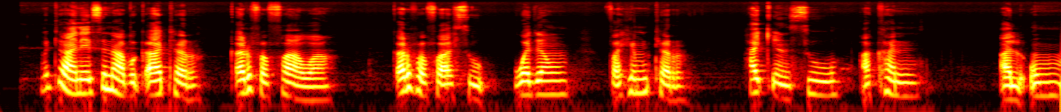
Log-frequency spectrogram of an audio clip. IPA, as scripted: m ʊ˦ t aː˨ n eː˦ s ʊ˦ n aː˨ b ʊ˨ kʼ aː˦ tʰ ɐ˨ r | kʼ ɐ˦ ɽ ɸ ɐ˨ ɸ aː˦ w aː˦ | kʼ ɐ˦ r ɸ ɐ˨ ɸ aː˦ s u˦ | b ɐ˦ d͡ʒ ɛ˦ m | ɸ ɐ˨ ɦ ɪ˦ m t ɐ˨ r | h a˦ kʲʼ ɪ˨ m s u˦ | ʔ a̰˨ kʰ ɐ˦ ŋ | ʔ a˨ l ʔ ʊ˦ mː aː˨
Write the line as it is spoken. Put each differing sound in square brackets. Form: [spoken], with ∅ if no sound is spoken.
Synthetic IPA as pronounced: m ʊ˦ t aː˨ n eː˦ s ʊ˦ n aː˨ b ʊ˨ kʼ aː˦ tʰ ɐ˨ r | kʼ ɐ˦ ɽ ɸ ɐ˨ ɸ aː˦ w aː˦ | kʼ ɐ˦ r ɸ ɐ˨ ɸ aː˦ s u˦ | [w] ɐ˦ d͡ʒ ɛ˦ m | ɸ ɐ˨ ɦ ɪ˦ m t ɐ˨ r | h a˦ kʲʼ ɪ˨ [n] s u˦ | ʔ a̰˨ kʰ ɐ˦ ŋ | ʔ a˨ l ʔ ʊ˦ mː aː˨

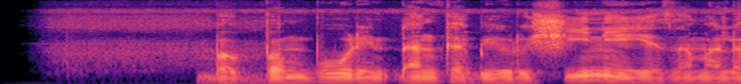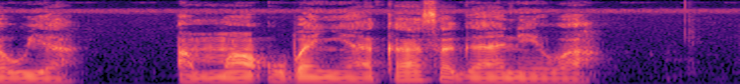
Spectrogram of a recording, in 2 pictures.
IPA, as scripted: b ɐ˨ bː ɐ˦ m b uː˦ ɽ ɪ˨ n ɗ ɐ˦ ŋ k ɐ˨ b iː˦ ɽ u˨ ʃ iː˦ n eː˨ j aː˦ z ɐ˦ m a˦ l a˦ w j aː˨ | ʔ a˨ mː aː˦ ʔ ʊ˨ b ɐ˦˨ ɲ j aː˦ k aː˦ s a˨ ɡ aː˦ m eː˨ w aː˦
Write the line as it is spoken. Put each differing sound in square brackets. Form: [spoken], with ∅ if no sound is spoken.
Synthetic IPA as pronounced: b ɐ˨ bː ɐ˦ m b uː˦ ɽ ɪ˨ n ɗ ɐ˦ ŋ k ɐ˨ b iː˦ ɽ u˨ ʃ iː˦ n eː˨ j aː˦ z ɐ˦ m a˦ l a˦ w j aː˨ | ʔ a˨ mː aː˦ ʔ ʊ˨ b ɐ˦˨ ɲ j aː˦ k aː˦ s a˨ ɡ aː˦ [n] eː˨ w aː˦

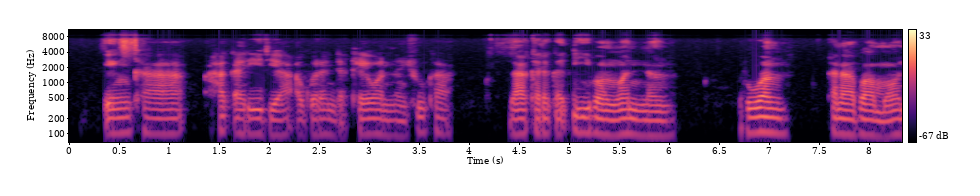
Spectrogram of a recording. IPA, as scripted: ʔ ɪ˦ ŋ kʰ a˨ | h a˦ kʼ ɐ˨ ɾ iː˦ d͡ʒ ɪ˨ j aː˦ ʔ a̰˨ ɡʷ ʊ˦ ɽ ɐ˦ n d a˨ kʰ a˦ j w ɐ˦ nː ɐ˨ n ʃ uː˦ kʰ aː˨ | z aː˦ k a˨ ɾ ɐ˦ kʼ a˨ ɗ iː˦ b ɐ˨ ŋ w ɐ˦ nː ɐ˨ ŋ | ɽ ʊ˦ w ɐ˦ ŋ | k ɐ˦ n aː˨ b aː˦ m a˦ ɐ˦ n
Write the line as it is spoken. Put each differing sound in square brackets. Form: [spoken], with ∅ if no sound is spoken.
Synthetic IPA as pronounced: ʔ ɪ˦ ŋ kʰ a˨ | h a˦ kʼ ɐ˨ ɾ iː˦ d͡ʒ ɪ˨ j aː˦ ʔ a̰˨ ɡʷ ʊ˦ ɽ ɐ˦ n d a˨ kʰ a˦ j w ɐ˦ nː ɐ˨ n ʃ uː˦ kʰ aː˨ | z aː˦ k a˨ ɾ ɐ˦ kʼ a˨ ɗ iː˦ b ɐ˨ ŋ w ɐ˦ nː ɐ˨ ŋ | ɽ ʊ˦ w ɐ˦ ŋ | k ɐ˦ n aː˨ b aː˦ m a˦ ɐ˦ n

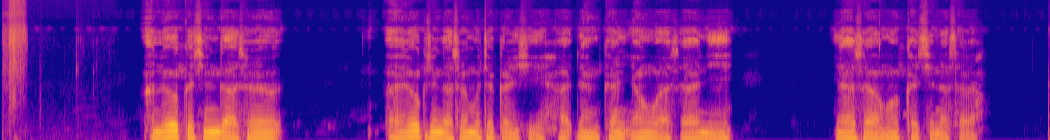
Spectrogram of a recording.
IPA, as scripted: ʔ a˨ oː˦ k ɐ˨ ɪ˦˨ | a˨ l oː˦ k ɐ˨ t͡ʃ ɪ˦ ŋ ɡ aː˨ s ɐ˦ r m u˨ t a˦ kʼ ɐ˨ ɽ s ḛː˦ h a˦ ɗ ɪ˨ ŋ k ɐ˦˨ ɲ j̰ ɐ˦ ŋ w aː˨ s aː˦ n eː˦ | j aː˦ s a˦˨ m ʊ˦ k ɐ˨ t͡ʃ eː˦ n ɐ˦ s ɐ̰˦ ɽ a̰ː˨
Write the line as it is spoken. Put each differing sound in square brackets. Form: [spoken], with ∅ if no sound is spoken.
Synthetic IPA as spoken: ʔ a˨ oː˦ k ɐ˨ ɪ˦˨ | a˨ l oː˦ k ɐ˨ t͡ʃ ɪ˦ ŋ ɡ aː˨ s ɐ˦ r m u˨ t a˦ kʼ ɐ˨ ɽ [ʃ] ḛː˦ h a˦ ɗ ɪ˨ ŋ k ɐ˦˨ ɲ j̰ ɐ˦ ŋ w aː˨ s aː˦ n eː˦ | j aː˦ s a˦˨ m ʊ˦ k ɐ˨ t͡ʃ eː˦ n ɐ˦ s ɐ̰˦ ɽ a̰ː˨

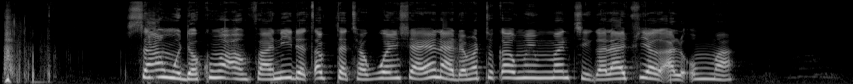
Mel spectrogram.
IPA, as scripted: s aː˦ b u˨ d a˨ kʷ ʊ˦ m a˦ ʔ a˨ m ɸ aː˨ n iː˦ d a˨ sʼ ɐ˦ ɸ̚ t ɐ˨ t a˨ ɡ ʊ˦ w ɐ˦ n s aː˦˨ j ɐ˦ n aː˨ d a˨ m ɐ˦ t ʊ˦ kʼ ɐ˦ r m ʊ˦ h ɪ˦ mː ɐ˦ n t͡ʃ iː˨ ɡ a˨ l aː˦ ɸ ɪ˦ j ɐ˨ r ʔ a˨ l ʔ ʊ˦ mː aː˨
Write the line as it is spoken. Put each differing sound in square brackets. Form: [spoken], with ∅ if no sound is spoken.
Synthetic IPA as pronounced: s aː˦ [m] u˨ d a˨ kʷ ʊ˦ m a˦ ʔ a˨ m ɸ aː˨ n iː˦ d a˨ sʼ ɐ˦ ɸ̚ t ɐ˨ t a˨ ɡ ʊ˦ w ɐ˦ n [ʃ] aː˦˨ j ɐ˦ n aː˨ d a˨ m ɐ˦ t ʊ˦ kʼ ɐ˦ r m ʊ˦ h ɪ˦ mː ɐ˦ n t͡ʃ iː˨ ɡ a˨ l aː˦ ɸ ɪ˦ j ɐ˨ r ʔ a˨ l ʔ ʊ˦ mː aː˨

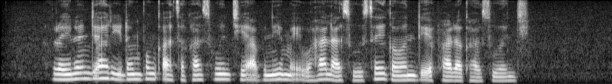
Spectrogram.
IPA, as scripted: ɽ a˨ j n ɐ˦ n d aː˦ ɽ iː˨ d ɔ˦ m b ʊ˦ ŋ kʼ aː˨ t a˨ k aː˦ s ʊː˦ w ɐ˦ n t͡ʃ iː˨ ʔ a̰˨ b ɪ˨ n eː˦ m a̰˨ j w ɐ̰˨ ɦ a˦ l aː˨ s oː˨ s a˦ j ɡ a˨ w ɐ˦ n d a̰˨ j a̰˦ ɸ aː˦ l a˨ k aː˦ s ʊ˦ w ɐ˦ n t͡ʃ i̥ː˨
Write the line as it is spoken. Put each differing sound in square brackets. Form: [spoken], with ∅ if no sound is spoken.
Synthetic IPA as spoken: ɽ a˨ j n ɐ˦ n [d͡ʒ] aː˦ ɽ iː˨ d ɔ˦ m b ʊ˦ ŋ kʼ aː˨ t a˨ k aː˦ s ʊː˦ w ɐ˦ n t͡ʃ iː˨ ʔ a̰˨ b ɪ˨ n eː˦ m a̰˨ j w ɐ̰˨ ɦ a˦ l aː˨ s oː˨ s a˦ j ɡ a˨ w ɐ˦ n d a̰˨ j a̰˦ ɸ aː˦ [ɽ] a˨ k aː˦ s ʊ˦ w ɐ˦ n t͡ʃ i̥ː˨

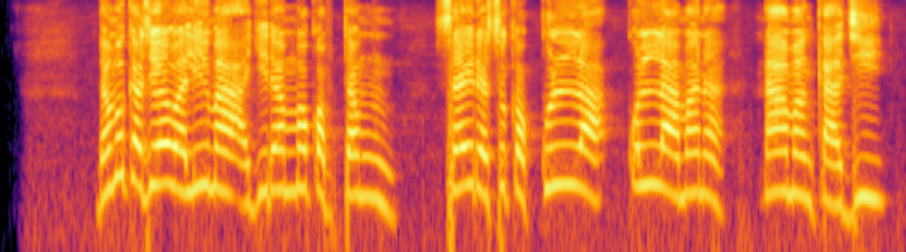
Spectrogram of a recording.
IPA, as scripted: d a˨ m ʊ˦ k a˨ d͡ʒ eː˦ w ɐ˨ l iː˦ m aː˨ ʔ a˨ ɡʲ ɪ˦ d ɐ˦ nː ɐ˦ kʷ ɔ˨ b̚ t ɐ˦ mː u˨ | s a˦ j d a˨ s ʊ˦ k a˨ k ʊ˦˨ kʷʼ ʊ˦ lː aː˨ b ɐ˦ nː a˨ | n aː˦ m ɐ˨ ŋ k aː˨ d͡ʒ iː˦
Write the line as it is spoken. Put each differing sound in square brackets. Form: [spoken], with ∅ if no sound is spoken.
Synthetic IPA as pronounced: d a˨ m ʊ˦ k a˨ d͡ʒ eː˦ w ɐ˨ l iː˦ m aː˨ ʔ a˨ ɡʲ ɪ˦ d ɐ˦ [mː] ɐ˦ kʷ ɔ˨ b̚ t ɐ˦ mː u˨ | s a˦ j d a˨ s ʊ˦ k a˨ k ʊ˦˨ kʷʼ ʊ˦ lː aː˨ [m] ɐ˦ [n] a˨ | n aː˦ m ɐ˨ ŋ k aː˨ d͡ʒ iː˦

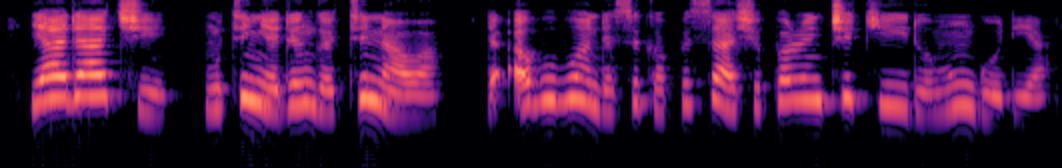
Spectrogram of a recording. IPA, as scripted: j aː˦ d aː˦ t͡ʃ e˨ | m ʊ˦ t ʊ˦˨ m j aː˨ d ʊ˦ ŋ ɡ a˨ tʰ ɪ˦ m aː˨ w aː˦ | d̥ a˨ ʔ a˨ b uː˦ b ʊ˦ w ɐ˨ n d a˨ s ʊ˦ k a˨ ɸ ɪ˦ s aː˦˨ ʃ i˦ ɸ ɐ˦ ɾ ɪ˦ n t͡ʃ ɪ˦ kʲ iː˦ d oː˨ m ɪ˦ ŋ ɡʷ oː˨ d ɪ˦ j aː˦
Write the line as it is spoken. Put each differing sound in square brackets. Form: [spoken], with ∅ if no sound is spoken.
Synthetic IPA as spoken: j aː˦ d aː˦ t͡ʃ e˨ | m [ʊ˨] t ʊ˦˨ m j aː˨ d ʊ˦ ŋ ɡ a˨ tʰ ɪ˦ [n] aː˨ w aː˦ | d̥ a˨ ʔ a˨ b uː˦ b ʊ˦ w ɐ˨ n d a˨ s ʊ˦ k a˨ ɸ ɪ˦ s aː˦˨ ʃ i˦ ɸ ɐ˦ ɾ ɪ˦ n t͡ʃ ɪ˦ kʲ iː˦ d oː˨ m ɪ˦ ŋ ɡʷ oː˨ d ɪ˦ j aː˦

